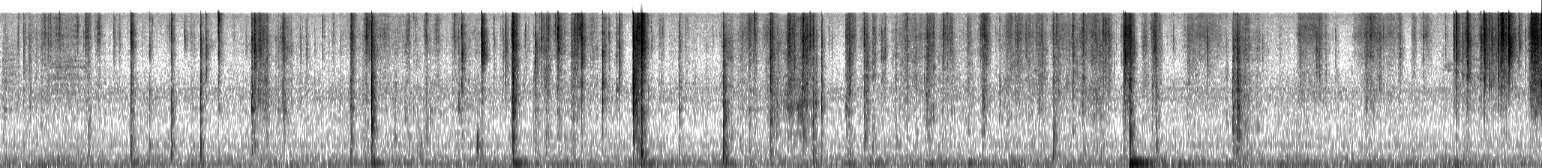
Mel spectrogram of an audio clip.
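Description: Scattered clicks and light taps of trading-card boxes, packs and cards being handled and opened, with one heavier knock about eleven seconds in, over a steady low hum.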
